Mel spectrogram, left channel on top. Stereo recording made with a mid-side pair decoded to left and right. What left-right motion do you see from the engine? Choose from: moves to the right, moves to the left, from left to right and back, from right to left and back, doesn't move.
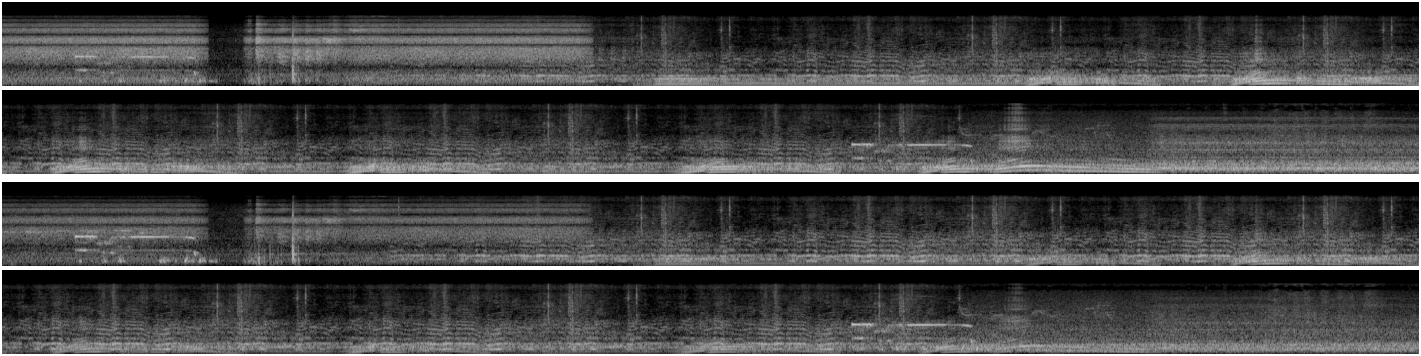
doesn't move.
